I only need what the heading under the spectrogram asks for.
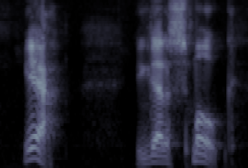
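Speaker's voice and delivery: put-on light New York–New Jersey accent. Retelling what a man beside them said, in a New York, New Jersey accent. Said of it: "a little bit of a New York, New Jersey accent".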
